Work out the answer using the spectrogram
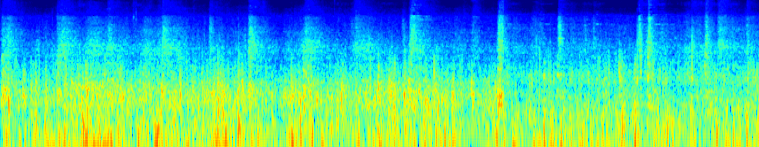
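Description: Passenger train running along the track, heard from inside a coach: a steady rumble of wheels on rail with sharp clicks from the rail joints, roughly two a second.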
